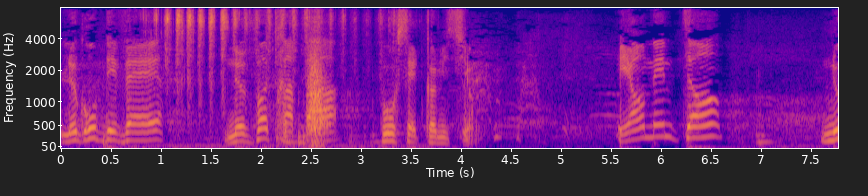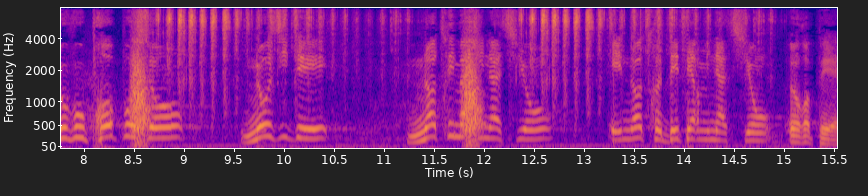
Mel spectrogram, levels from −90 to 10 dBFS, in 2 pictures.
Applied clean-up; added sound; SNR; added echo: none; Rattle / Rattle (instrument) + Breathing; 0 dB; none.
